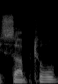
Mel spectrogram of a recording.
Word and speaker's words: subtle: And if you guys watch that crazy Icelandic comedian, I say subtle just because of him. I know that it's pronounced subtle, but you could have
